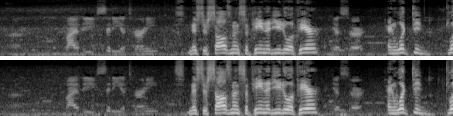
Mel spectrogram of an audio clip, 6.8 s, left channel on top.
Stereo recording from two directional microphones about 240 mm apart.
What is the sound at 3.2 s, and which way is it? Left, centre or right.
Speech, right.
